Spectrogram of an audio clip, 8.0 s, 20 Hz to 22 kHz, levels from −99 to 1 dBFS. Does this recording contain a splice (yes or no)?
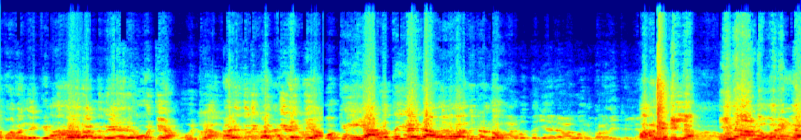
yes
